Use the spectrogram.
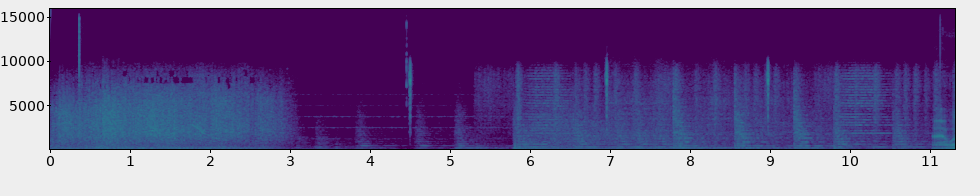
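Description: Artillery fire in the wartime strategy game Panzer General II, a loud booming blast with a long rumbling tail, followed by further heavy thuds and crackling impacts over sustained battle noise.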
